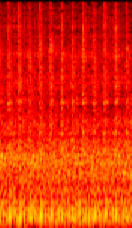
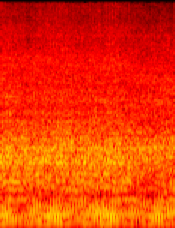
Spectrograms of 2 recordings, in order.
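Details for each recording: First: Powerhorse generator small engine, first start after carburetor replacement, choke on, not run in over a year; loud uneven pulsing beat about eight a second with dull rattle, smoking hard, hunting and struggling to settle; rough running. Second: Powerhorse generator, gummed carburetor replaced with a new one after sitting two years, run to warm up: it revs before stabilizing, then holds a steady, even drone as a load is plugged in. Normal running under load.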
